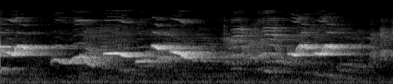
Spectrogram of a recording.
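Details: Black-throated laughingthrush singing: loud, rich whistled phrases that slide downward, with bright bursts near the start, middle and end and softer warbling between them.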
